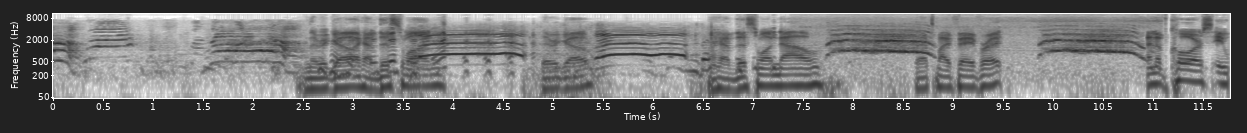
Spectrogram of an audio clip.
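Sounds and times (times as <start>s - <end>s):
faint noise: 0.0s - 11.7s
goat bleat sound effect: 1.5s - 2.6s, 3.4s - 6.7s, 7.6s - 8.9s, 9.9s - 11.0s
laughter: 2.4s - 5.6s, 6.4s - 7.8s
speech: 2.6s - 5.7s, 6.4s - 8.0s, 8.6s - 9.6s, 11.0s - 11.7s.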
